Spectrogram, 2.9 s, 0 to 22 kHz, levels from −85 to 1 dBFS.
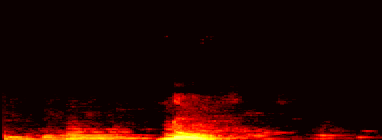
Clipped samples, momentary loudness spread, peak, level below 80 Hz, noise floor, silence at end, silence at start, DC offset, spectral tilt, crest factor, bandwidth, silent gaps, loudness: under 0.1%; 22 LU; -2 dBFS; -64 dBFS; -52 dBFS; 1.15 s; 0.05 s; under 0.1%; -9 dB/octave; 20 dB; 7.2 kHz; none; -18 LUFS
